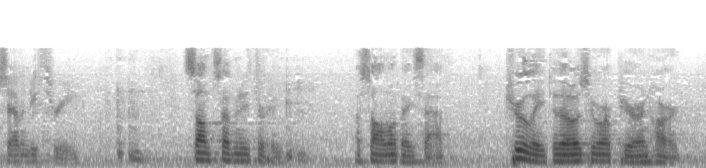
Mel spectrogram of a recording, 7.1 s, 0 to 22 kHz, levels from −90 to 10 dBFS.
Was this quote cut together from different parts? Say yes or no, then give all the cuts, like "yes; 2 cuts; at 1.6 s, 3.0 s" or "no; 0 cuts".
yes; 1 cut; at 5.5 s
